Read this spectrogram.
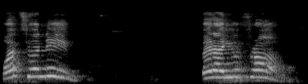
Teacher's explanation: when you're asking a question, the tone is rising. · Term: rising tone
